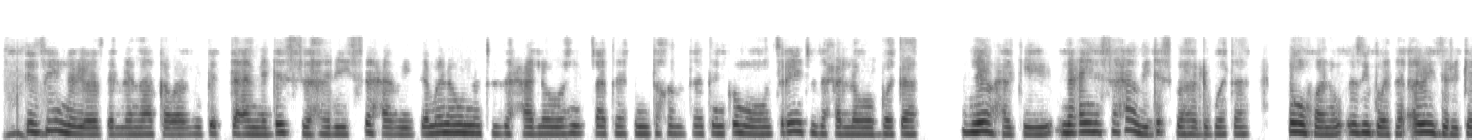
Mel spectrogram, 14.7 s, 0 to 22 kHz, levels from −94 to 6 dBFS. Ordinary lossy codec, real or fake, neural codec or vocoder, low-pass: MP3, 64 kbps; fake; codec, 16 kHz, 4 kbps, FreqCodec, smaller model; 7.2 kHz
